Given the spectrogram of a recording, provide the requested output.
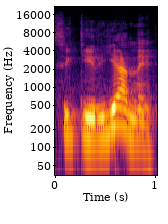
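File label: "Sikirians", Russian, pronounciations; Fourth Way; Beelzebub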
